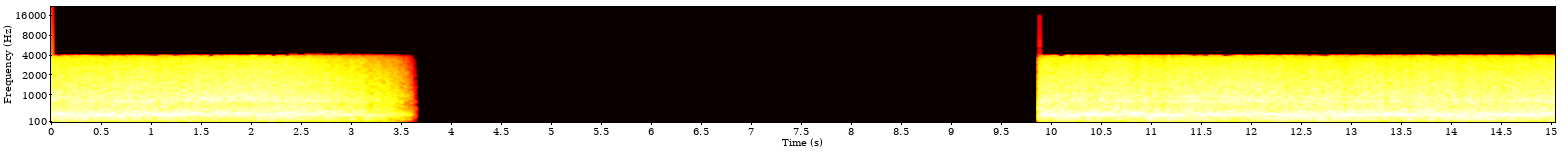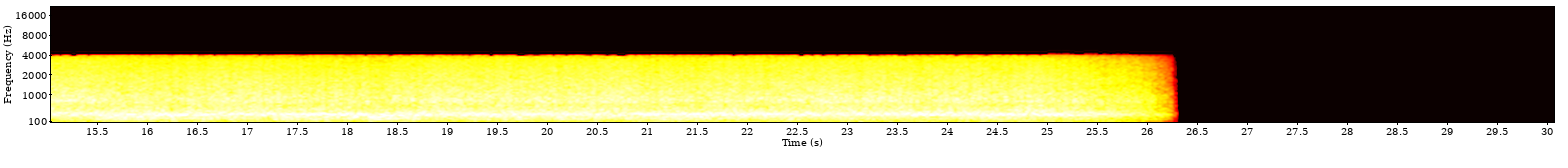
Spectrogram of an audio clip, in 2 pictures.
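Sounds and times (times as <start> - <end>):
heavy wind: 0.0 - 3.7, 9.9 - 26.3
outboard engines running: 9.9 - 26.3.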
